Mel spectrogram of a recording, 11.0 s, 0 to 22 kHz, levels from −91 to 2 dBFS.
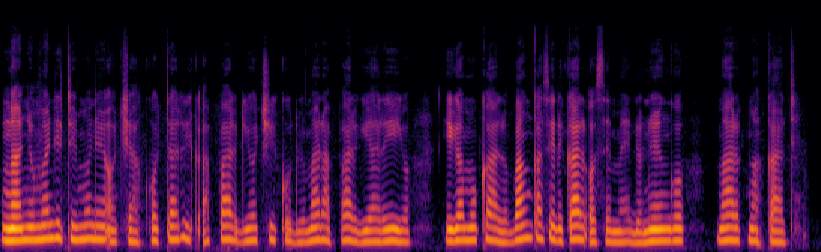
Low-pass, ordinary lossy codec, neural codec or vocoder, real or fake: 14.4 kHz; none; autoencoder, 48 kHz, 128 numbers a frame, DAC-VAE, trained on Japanese speech; fake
